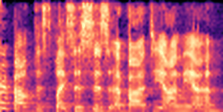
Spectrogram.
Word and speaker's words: Abadiânia: This is Abadiânia, right, in Brazil. Did I pronounce that right? Close. Abadiânia. Abadiânia. I can't say it. Perfect. Perfect. This is my American pronunciation.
